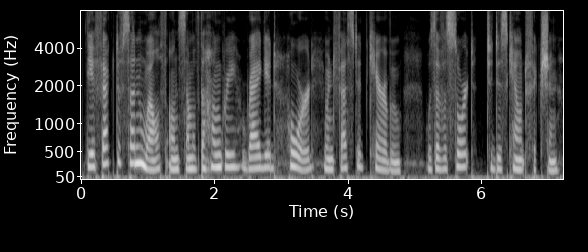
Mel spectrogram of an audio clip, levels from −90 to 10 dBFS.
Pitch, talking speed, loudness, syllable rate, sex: 205 Hz, 180 wpm, -17 LUFS, 5.3 syllables/s, female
